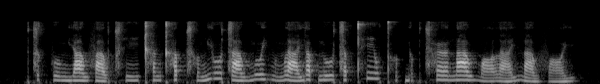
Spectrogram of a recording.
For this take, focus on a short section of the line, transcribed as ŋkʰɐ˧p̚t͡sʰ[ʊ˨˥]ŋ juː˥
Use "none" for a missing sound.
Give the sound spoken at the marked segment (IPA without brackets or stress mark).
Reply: ʊ˨˥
